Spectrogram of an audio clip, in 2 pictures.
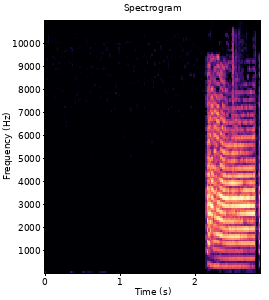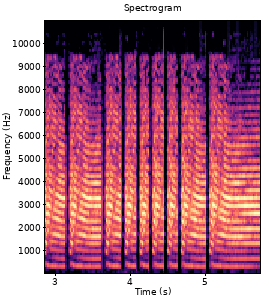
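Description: A loud, blaring air horn kicks in after about two seconds of near silence, sounding in a rapid series of sharp blasts with brief choppy gaps, harsh.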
